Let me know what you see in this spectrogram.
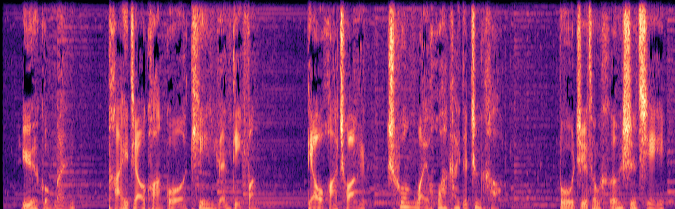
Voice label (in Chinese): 男 纪录片 舒缓悠扬; 月拱门; 男88-纪录片《月拱门》-舒缓悠扬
